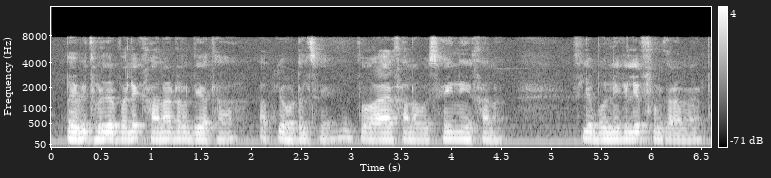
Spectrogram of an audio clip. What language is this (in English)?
Urdu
